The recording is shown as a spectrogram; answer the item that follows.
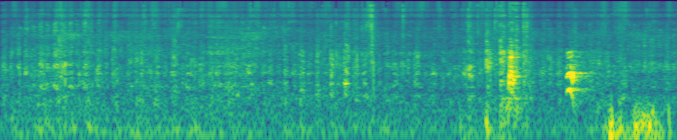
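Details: Agitated dog panting steadily, then two short, sharp bark-like bursts about a second apart, followed by a low rough breathy sound.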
